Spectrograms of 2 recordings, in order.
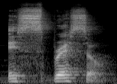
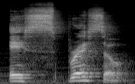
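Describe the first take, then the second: The two takes are said the same way.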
